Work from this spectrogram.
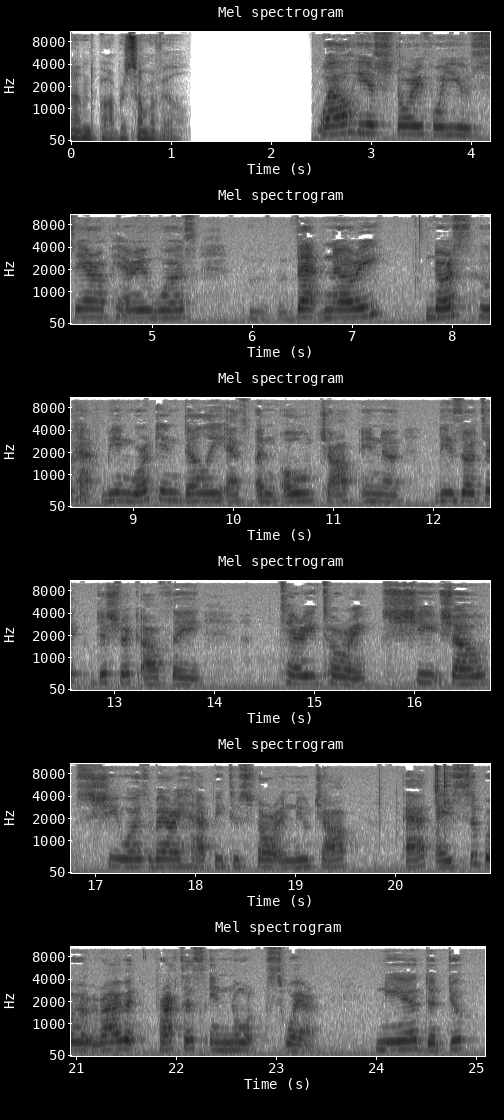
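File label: vietnam, International Dialects of English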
